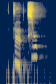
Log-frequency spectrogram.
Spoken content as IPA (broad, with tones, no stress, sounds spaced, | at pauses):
k a˨˩ ʔ t͡ɕ o˥˩ k̚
